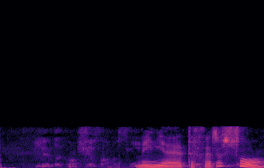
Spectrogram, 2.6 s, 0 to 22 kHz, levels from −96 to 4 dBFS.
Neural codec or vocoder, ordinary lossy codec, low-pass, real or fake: codec, 16 kHz, 8 kbps, FunCodec, trained on LibriTTS, 25 frames a second; MP3, 48 kbps; 5.4 kHz; fake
